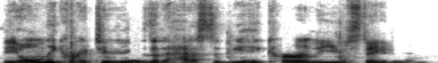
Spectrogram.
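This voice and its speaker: A man's voice: fairly high pitch, animated, fast talker. A man co-hosting a casual sports talk show, making dry joking asides. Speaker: podcast co-host.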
